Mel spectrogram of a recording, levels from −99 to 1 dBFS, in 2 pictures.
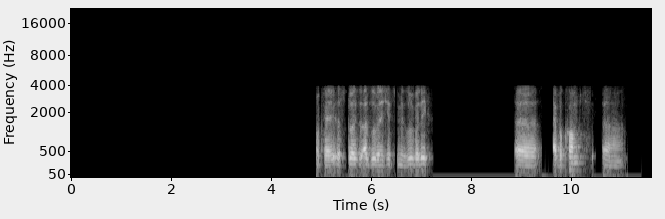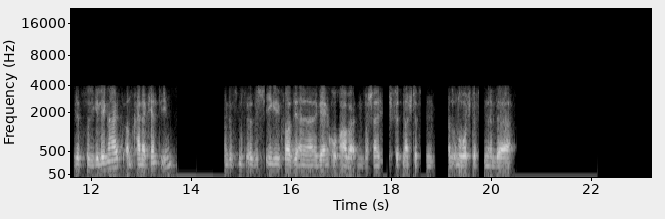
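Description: From start to finish the speech carries the RealAudio 14.4 codec's damage. It sounds muffled and gargly, which fits heavy coding at about 8 kbit/s. A spectrogram shows energy confined to roughly 300 Hz to 3.5 kHz, with nothing above 3.7 kHz.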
